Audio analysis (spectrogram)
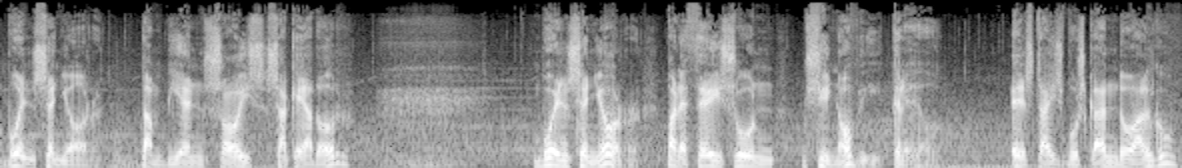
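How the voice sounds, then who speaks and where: An actor playing a chatty, courteous and slightly wary scavenger in a video game, musing in a halting way. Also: male voice, mid-range voice, a bit bright, a little hiss or hum, heavily acted. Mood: polite, wary. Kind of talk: dubbed video game cutscene acting.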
